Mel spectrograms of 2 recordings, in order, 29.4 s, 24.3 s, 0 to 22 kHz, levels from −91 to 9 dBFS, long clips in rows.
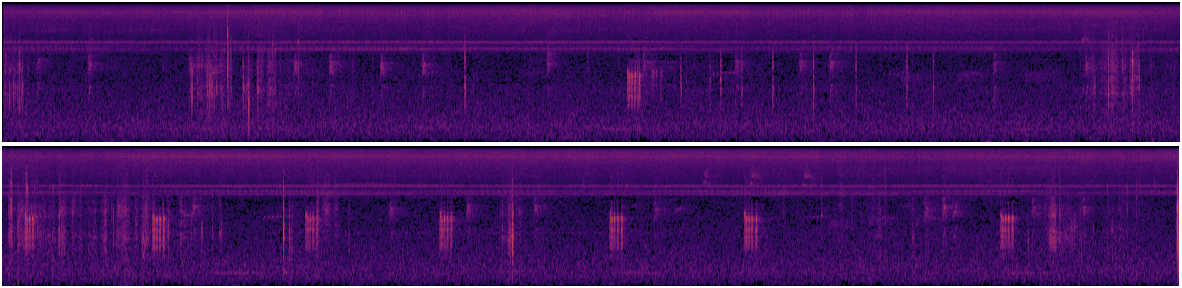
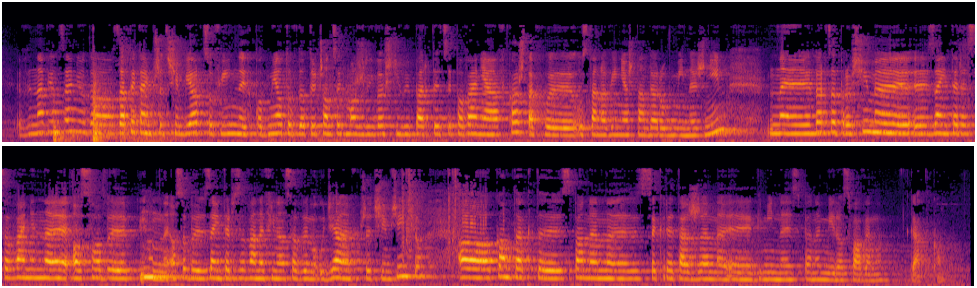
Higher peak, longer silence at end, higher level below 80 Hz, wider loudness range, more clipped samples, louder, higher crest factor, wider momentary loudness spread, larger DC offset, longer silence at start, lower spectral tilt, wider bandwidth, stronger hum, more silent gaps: second, -6 dBFS vs 0 dBFS; about the same, 0 s vs 0.1 s; second, -80 dBFS vs -38 dBFS; about the same, 3 LU vs 5 LU; neither; second, -41 LUFS vs -14 LUFS; first, 38 dB vs 14 dB; second, 5 LU vs 10 LU; neither; second, 0 s vs 0.2 s; second, 1 dB/octave vs -5.5 dB/octave; first, over 20 kHz vs 11.5 kHz; neither; neither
